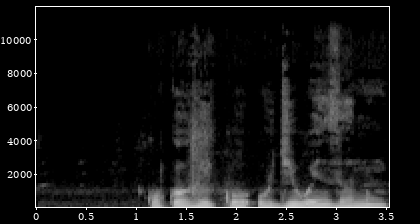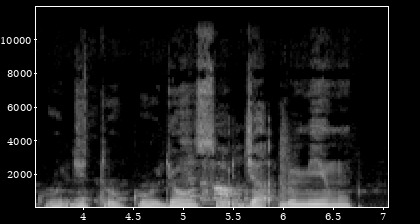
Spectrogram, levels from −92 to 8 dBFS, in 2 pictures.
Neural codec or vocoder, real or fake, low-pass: vocoder, 44.1 kHz, 128 mel bands every 512 samples, BigVGAN v2; fake; 10.8 kHz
